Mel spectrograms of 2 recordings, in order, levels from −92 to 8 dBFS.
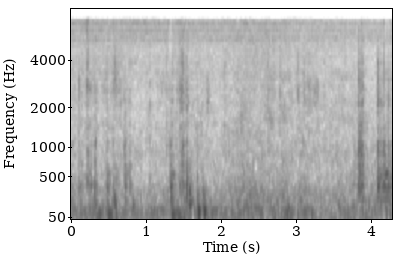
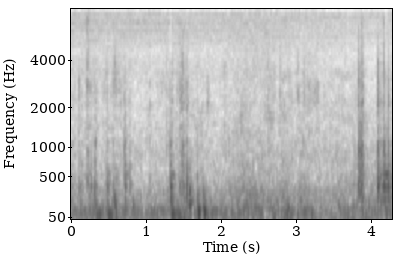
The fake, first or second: first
